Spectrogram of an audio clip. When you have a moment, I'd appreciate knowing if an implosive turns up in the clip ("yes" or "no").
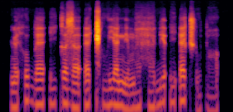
no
